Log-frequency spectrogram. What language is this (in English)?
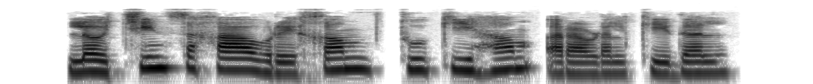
Pashto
